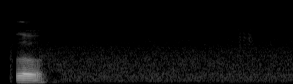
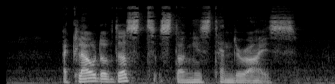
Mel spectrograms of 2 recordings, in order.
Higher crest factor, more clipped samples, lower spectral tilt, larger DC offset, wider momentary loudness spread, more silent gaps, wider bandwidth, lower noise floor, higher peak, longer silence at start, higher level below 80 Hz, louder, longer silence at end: about the same, 22 dB vs 18 dB; neither; first, -7 dB/octave vs -3.5 dB/octave; neither; first, 27 LU vs 11 LU; neither; second, 8.2 kHz vs 16.5 kHz; first, -56 dBFS vs -49 dBFS; second, -14 dBFS vs -8 dBFS; about the same, 0.15 s vs 0.15 s; second, -70 dBFS vs -50 dBFS; second, -30 LUFS vs -25 LUFS; first, 2.5 s vs 0 s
